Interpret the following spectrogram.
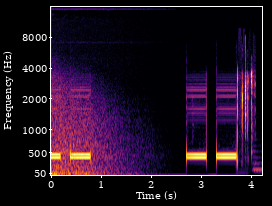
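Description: British telephone ringing tone heard on an outgoing call: two double-rings, the first right at the start and the second near the end, each two short steady pulses with a brief gap between them. Under the first double-ring a fading noise dies away over the first couple of seconds.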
